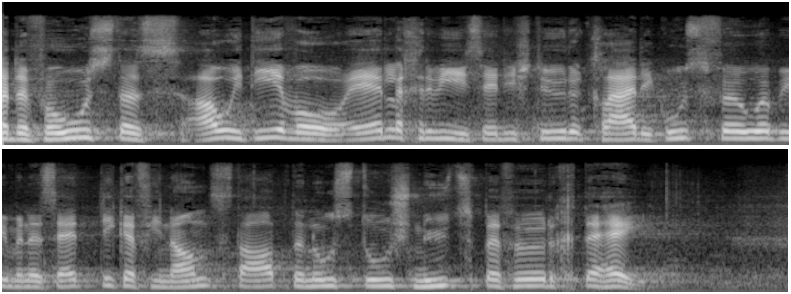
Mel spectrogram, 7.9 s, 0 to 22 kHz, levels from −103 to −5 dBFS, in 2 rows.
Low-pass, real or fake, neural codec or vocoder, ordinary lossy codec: 14.4 kHz; real; none; none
